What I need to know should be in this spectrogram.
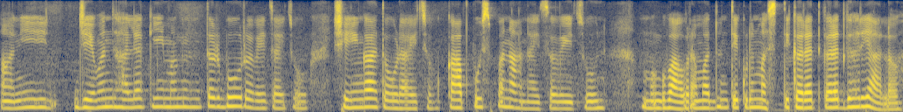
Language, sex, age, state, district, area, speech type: Marathi, female, 30-45, Maharashtra, Wardha, rural, spontaneous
